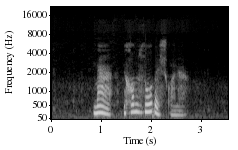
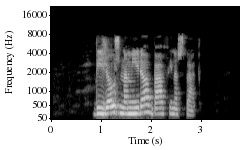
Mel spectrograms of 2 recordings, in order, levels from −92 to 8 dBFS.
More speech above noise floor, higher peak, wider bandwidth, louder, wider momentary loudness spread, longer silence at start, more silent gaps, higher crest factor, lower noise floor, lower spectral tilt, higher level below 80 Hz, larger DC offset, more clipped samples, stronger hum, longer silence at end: second, 42 dB vs 71 dB; second, -4 dBFS vs 0 dBFS; second, 6.6 kHz vs 8 kHz; second, -19 LUFS vs -14 LUFS; first, 15 LU vs 12 LU; about the same, 0.85 s vs 0.85 s; neither; about the same, 16 dB vs 16 dB; second, -60 dBFS vs -85 dBFS; first, -8.5 dB/octave vs -4 dB/octave; about the same, -58 dBFS vs -58 dBFS; neither; neither; neither; about the same, 0.85 s vs 0.9 s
